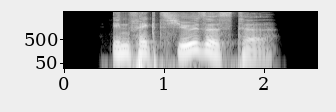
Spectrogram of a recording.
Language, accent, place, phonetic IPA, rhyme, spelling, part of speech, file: German, Germany, Berlin, [ɪnfɛkˈt͡si̯øːzəstə], -øːzəstə, infektiöseste, adjective, De-infektiöseste.ogg
- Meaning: inflection of infektiös: 1. strong/mixed nominative/accusative feminine singular superlative degree 2. strong nominative/accusative plural superlative degree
